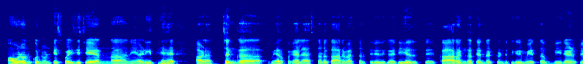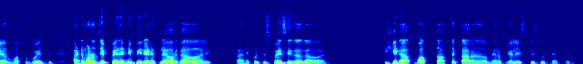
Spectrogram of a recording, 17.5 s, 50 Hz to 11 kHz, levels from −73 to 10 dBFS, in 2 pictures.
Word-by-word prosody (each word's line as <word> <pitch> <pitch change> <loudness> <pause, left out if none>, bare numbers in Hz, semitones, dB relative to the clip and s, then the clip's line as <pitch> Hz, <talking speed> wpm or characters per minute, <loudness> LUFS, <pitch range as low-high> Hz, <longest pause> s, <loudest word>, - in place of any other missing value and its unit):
అవునవును, 160 0 +6
కొన్నుంటయి. 145 +1 -3
స్పైసీ 145 +1 +1
చేయండ్రా 145 -1 +3
అని 145 +1 -7
అడిగితే 140 +7 -2 0.5
ఆడచ్చంగా, 135 +5 +3 0.4
మిరపకాయలేస్తాడో, 150 +2 -1
కారమేస్తాడో 140 0 -1
తెలీదు 135 0 -3
గానీ, 140 +8 -1
ఏదో 140 - -1
తే 145 - -6 0.2
కారంగా 155 +3 +3
తిన్నట్టుండిద్ది 150 -1 -5
గానీ, 135 0 -1
మిగతా 140 +2 -4
బిర్యానీ 150 +1 -1
ఫ్లేవర్ 145 -1 -3
మొత్తం 145 0 -13
పోయిద్ది. 125 -2 -5 0.3
అంటే, 140 - -1
మనం 190 -1 +4
చెప్పేదేండి, 195 +2 +3
బిర్యానీ 155 +9 +2
ఫ్లేవర్ 180 +5 +3
గావాలి, 170 -1 0 0.4
కానీ 190 +9 -8
కొంచెం 225 -1 -8
స్పైసీగా 180 -4 +2
గావాలి. 110 -2 -4 1.0
ఈడా 170 -4 +6 0.2
మొత్తం 145 +3 -2
అచ్చం 165 +2 -7
కారం, 145 +2 0 0.2
మిరపకాయలేసి 140 0 -9
తీసుకొచ్చేత్తాడు. 125 -4 -15
145 Hz, 125 wpm, -25 LUFS, 140-160 Hz, 1.0 s, అవునవును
